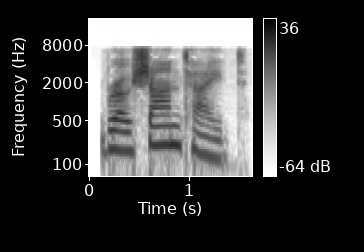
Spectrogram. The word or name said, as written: brochantite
